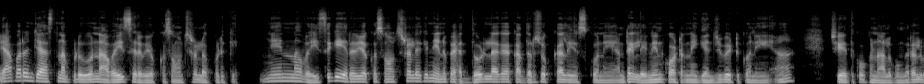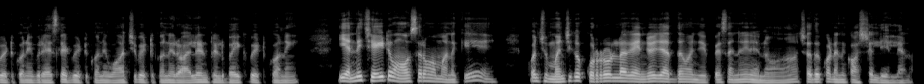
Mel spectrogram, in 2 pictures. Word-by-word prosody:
వ్యాపారం 175 +3 +1
చేస్తనప్పుడు 135 -5 +2 0.2
నా 110 - +5
వయస్సు 115 +3 +3
21 95 0 -2
సంవత్సరాలప్పడికి. 95 +1 -5 0.3
నేను 155 +1 -2
నా 150 - 0
వయసుకి 100 - 0
21 130 -1 0
సంవత్సరాలకి 145 +5 -1
నేను 125 -1 +1
పెద్దోడిలాగా 120 +4 +1
కద్దర 105 - 0
చొక్కాలేసుకొని 105 -4 -1
అంటే 115 +6 +1
లెనిన్ 110 +4 +1
కాటన్ని 105 -2 0
గంజి 95 +2 -1
పెట్టుకొని 95 -4 -3 0.2
ఆ! - - -2 0.5
చేతికి 105 +1 +1
ఒక 105 - -4
4 90 0 -2
ఉంగరాలు 105 +4 -1
పెట్టుకొని, 100 0 -3
బ్రేస్‌లెట్ 100 +2 0
పెట్టుకొని, 95 -1 -4
వాచ్ 100 +3 -3
పెట్టుకొని, 100 -1 -3
'రాయల్ 95 +3 +1
ఎన్‌ఫీల్డ్' 100 -2 -4
బైక్ 90 0 -1
పెట్టుకొని 90 -1 -5 0.5
ఇయన్నీ 165 +6 +6
చేయటం 180 +2 +7
అవసరమా 145 +1 +3
మనకి 110 - -3 0.6
కొంచెం 150 -4 0
మంచిగా 175 +7 +1
కుర్రోడిలాగా 150 0 +4
ఎంజాయ్ 140 +3 +4
చేద్దామని 120 -3 +1
చెప్పేసని 110 +2 -2
నేను 90 -2 -2 0.3
చదువుకోడానికి 115 -3 -1
'ఆస్ట్రేలియా' 95 -3 -2
ఎళ్ళాను. 85 +2 -9
110 Hz, 155 wpm, -23 LUFS, 100-135 Hz, 0.6 s, చేయటం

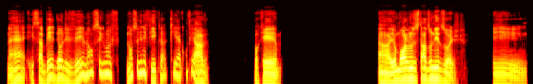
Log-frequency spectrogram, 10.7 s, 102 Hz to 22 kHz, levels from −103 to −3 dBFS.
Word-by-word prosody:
né, 135 +12 -1
e - - -9
saber 140 +6 0
de 155 +1 0
onde 150 -5 0
veio 120 - -1
não 195 +4 -3
signi 205 -2 -3 0.3
não - - -2
significa 180 - -3
que 200 -5 -6
é 175 - -3
confiável, 120 - 0 0.9
porque 100 -1 +1 2.0
Hã, 105 -1 +3
eu 115 - +6
moro 135 +3 +7
nos 145 -1 +5
Estados 145 +2 +3
Unidos 145 -3 +4
hoje, 110 - -1 0.7
eh, 95 -5 -6
135 Hz, 125 wpm, -22 LUFS, 105-170 Hz, 2.0 s, moro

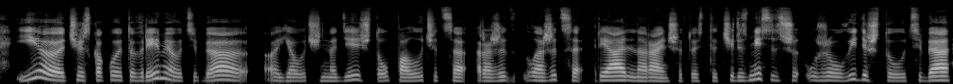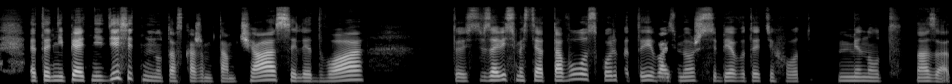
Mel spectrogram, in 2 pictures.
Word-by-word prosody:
И, 260 - +1
э, 215 -11 +4
через 190 +1 +2
какое-то 195 -1 -6
время 205 +6 0
у 175 - -10
тебя, 180 +4 0 0.2
а, 175 - -8
я 165 0 -7
очень 170 +1 -4
надеюсь, 185 +6 -4
что 165 +2 -2
получится 170 0 -3
рожит 165 +3 -4
ложиться 190 +3 -2 0.2
реально 190 -3 +1
раньше. 160 -1 +1
То 155 - -14
есть 160 - -10
ты 165 - -12
через 180 +3 -2
месяц 215 -4 +1
ш 190 - +5
уже 185 0 -8
увидишь, 215 +6 -2
что 165 -2 +2
у 160 - -13
тебя 185 +2 +4 0.3
это 195 +2 +1
не 185 0 -4
5, 200 +2 +7
не 195 0 -4
10 280 +3 +5
минут, 175 -6 -11
а, 160 - -1
скажем, 155 0 -4
там, 140 -1 -7
час 190 +5 +7
или 160 -1 -5
2. 170 +8 +3 0.9
То 165 - -8
есть 160 +1 -5
в - - -9
зависимости 195 0 +1
от 180 -2 -1
того, 230 +7 0
сколько 200 -4 -4
ты 195 +2 -4
возьмешь 180 +1 -2
себе 175 0 -1
вот 165 0 -12
этих 165 0 -8
вот 150 0 -13 0.4
минут 175 -2 -9 0.3
назад. 160 -2 -4
180 Hz, 175 wpm, -24 LUFS, 165-195 Hz, 0.9 s, 5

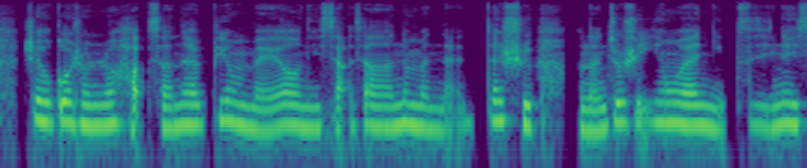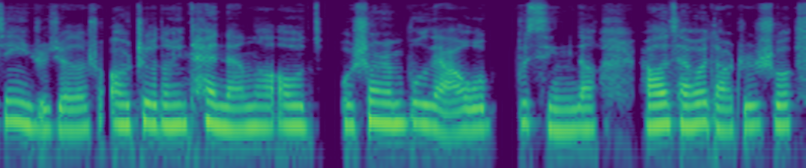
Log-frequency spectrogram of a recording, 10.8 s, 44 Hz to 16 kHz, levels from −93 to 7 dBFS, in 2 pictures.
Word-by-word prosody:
这 240 - +2
个 220 - +5
过 225 0 +5
程 205 -2 +2
中 205 +1 +3
好 210 - -1
像 190 0 -2
它 205 0 +3
并 230 -1 0
没 185 -4 0
有 200 +1 +1
你 185 0 -1
想 190 - -4
象 200 -1 -1
的 190 - -1
那 205 +2 +2
么 195 -2 +2
难， 180 +1 -6 0.2
但 230 -1 +1
是 205 -3 +1
可 - - -14 0.2
能 170 +1 -1
就 220 - +2
是 220 - -2
因 220 0 -1
为 200 -1 +4
你 190 -1 -1
自 205 - -13
己 190 -1 -6
内 205 +1 +3
心 225 +2 -2
一 205 - +2
直 185 - -3
觉 175 -1 -3
得 175 +1 -3
说： - - -12
“哦， 205 -1 +3
这 215 +2 0
个 205 - +3
东 200 0 +2
西 205 - +3
太 215 0 +2
难 185 -1 +1
了， 190 0 0
哦 195 +1 0
就， - - -18
我 205 - -2
胜 225 +3 +2
任 210 0 +4
不 215 -1 -1
了， 170 -5 +1
我 180 +1 0 0.2
不 220 - -7
行 180 -5 -3
的。” 180 +1 -1 0.3
然 195 - +4
后 205 - +6
才 205 -1 +1
会 205 +2 +3
导 185 -5 -1
致 195 +2 -2
说， 200 0 0
200 Hz, 345 characters per minute, -23 LUFS, 185-210 Hz, 0.3 s, 后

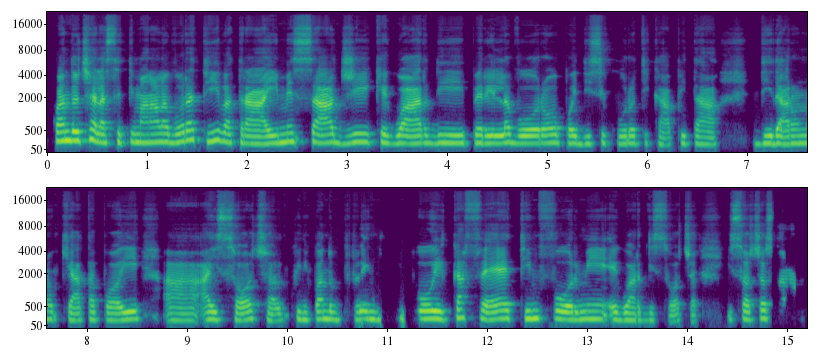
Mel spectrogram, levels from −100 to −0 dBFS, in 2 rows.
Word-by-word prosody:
quando 235 0 +7
c'è 245 +2 +4
la 195 - +5
settimana 200 0 -1
lavorativa 220 +2 +1
tra 175 -3 +4
i 180 +2 +2
messaggi 205 -1 +2
che 200 -3 -1
guardi 185 +1 +1
per 185 -1 0
il 180 0 +4
lavoro 185 0 +2
poi 180 -2 0
di 170 +1 -6
sicuro 175 -1 -5
ti 185 - -16
capita 165 -1 -6 0.3
di 175 +2 -1
dare 175 -2 +2
un'occhiata 175 -2 -4
poi 170 +2 +1 0.2
a 155 0 -6
ai 175 +1 +2
social. 165 -2 -3
Quindi 175 -2 -4
quando 185 -1 -1
prendi 180 0 -1 0.2
tipo 190 0 +1
il 185 -1 +5
caffè, 195 -1 +1
ti 190 0 -2
informi 185 -2 +1
e 170 - 0
guardi 160 -1 -3
i - - -11
social. 140 -2 -9 0.3
I - - -13
social 185 +1 -2
sono. 185 -1 -11
180 Hz, 160 wpm, -23 LUFS, 175-195 Hz, 0.3 s, quando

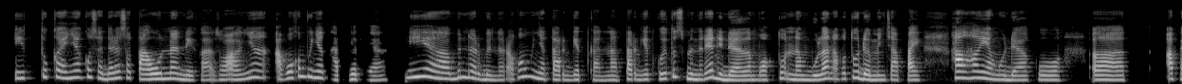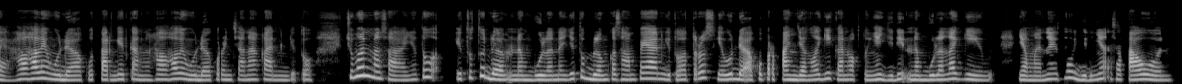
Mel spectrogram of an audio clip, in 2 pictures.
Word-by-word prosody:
Itu 290 +3 -4
kayaknya 320 -2 0
aku 340 - -1
sadarnya 280 +2 -1
setahunan 255 -2 +3
deh, 210 -2 -1
Kak, 205 0 -3
soalnya 230 +9 -1
aku 295 +2 0
kan 380 - -1
punya 315 -5 0
target, 220 +1 -4
ya. 200 0 -6 0.2
Iya, 350 +1 +3 0.2
bener, 310 -4 0
bener, 205 -1 -3
aku 345 +2 -2
kan - - -3
punya 260 -4 -1
target 220 0 -1
kan. 200 -1 -5
Nah, 205 0 -4
targetku 230 0 -2
itu 350 +7 -2
sebenarnya 255 +1 +2
di 230 - +3
dalam 205 +1 +2
waktu 215 +5 -3
6 220 -1 +2
bulan, 260 +5 +4
aku 260 - -3
tuh 295 -1 0
udah 230 - +4
mencapai 210 0 0 0.3
hal-hal 300 0 +6
yang 260 -5 +2
udah 205 -1 -1
aku, 210 0 -3 0.3
eee, 215 -1 +4 0.5
apa 255 -2 +2
ya, 200 - -4
hal-hal 250 +3 +4
yang 240 - -1
udah 210 -2 +1
aku 220 +2 -10
targetkan, 220 0 -1
hal-hal 230 +2 +1
yang 225 - 0
udah 205 -1 0
aku 225 +2 -5
rencanakan, 220 -1 -2
gitu. 230 -3 -7 0.4
Cuman 400 +2 +6
masalahnya 225 - -1
tuh, 340 +6 -1 0.2
itu 255 +4 -4
tuh 305 0 0
dalam 220 -3 +3
6 210 0 +1
bulan 210 +1 +1
aja 245 +4 -2
tuh, 320 - -2
belum 225 -4 +2
kesampaian, 235 +3 +3
gitu. 225 -1 -3
Terus, 290 +6 -1
ya, 220 - +1
udah, 240 0 +3
aku - - -4
perpanjang 220 -3 +2
lagi 230 +5 0
kan 215 -2 -1
waktunya 220 +1 -1
jadi 220 +2 -1
6 210 -1 0
bulan 220 +1 +2
lagi, 235 -5 0 0.3
yang 205 -2 +1
mana 215 +6 0
itu 305 +5 -3
jadinya 210 +6 0
setahun. 220 -2 +2
225 Hz, 210 wpm, -23 LUFS, 210-265 Hz, 0.5 s, hal-hal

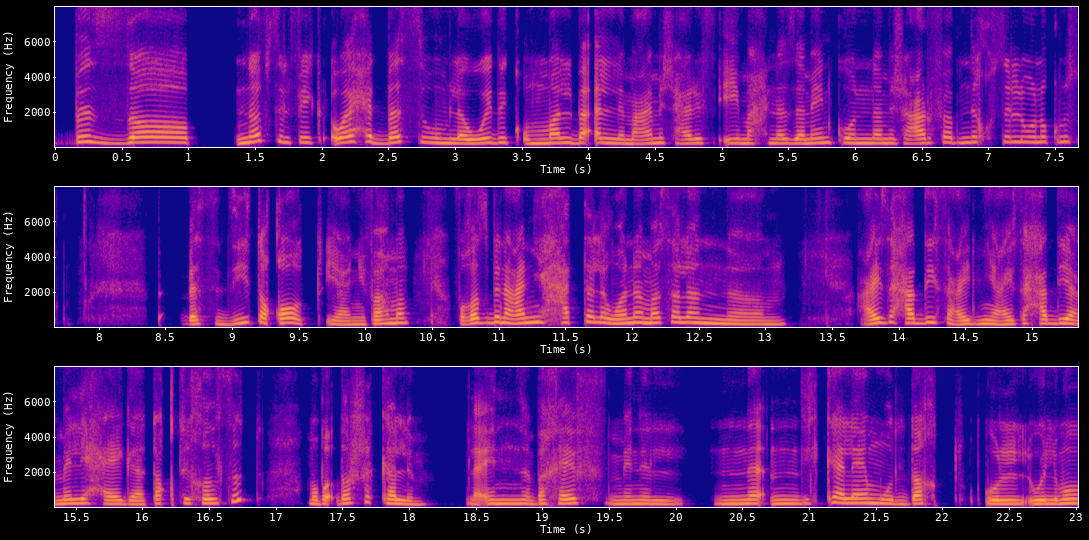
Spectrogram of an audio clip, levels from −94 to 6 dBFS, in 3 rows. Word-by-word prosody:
بالضبط، 285 0 +2 0.3
نَفْس 340 +7 +1
الفكرة: 285 -2 -6
"واحد 315 -4 +2
بس 300 +1 0
وملوّدِك، 255 0 +1
أومال 255 +4 +1
بقى 270 +1 +2
اللي 250 -3 -1
معاه 220 +1 -3
مش 260 -1 -3
عارف 245 +2 -3
إيه، 245 +1 -3
ما 235 - -1
إحنا 245 0 -4
زمان 245 +3 0
كنا 250 -2 -1
مش 245 0 -5
عارفة 250 +5 -2
بنغسل 300 +3 -7
ونكنس." 310 +1 -6
ب - - -40 0.8
بس 205 -1 -6
دي 230 +10 -2
طاقات، 260 -4 +3
يعني 190 -1 -3
فاهمة، 240 +6 +1 0.3
فغصبٍ 260 +7 +3
عني 265 +5 +3
حتى 280 +3 -2
لو 250 -5 +2
أنا 275 +4 +3
مثلًا 235 -9 0 0.5
عايزة 260 +7 +3
حد 255 +1 +2
يساعدني، 210 -6 0
عايزة 205 +5 -2
حد 230 0 -2
يعمل 225 -1 +3
لي 245 - +3
حاجة، 205 -4 -1
طاقتي 230 +3 -3
خلصت، 245 - 0 0.3
ما 210 - +1
باقدرش 240 +8 0
أتكلم 215 -10 +1 0.3
لإن 220 0 0
باخاف 230 +4 +1
من 210 0 -2
ال 200 -1 -4 0.2
الن 210 +1 0 0.3
الكلام 255 +2 +1
والضغط 220 +1 +1 0.3
وال 210 0 +2
واللي 215 0 +5
245 Hz, 145 wpm, -24 LUFS, 220-275 Hz, 0.8 s, واللي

